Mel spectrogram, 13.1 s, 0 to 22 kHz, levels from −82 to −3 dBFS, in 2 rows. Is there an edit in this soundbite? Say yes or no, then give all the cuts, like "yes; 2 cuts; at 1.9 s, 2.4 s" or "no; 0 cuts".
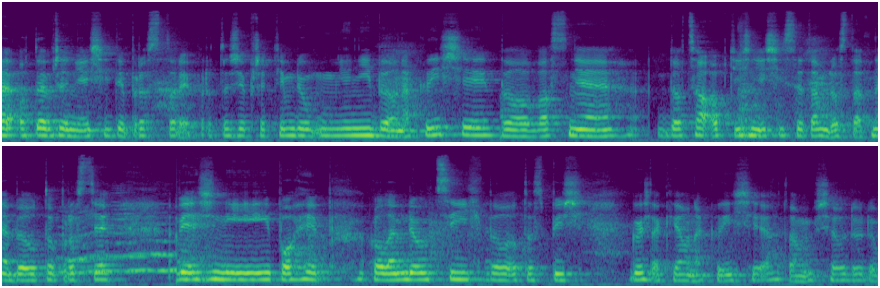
yes; 2 cuts; at 10.2 s, 11.4 s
